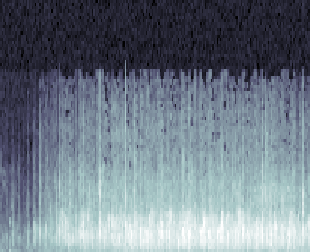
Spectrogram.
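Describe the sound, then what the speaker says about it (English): Crowd applause at a campaign rally for Harvey Dent in Batman: The Telltale Series, swelling from a quiet start into steady, dense clapping that holds at a moderate level throughout. "If only Mr. Wayne, my campaign's largest backer, could have heard that applause"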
